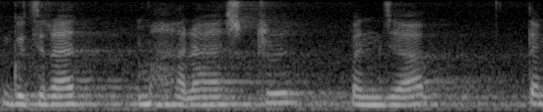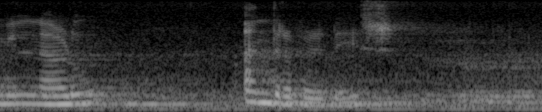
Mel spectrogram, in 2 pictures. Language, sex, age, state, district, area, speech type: Gujarati, female, 18-30, Gujarat, Surat, rural, spontaneous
